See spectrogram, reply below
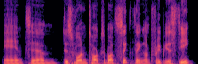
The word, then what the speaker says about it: Syncthing: Next thing is SyncThing on FreeBSD.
